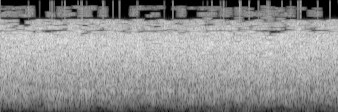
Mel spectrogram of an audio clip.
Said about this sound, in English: Apparently, you just can't clap enough for the President of the United States.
